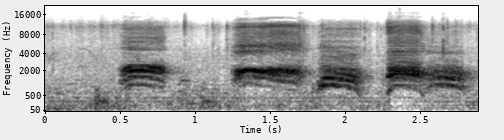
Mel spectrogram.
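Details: Crows calling at early morning, four harsh, broad caws in quick succession, the middle ones long and grating, with little pause between them.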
